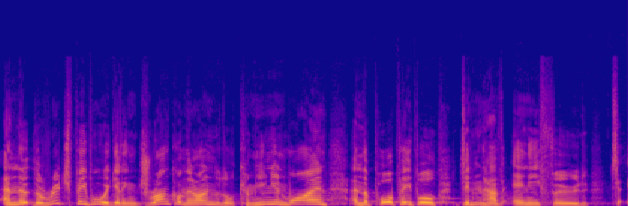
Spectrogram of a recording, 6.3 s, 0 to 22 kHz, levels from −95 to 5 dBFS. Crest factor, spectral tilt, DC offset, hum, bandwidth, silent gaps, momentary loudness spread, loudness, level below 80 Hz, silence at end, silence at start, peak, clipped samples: 16 dB; -5.5 dB/octave; under 0.1%; none; 11.5 kHz; none; 10 LU; -22 LUFS; -88 dBFS; 0.1 s; 0 s; -6 dBFS; under 0.1%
